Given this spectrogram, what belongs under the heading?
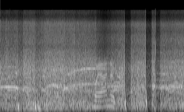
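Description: Barki Waterfall in Kolhapur, Maharashtra, roars continuously under heavy monsoon rain, a dense, loud wash of falling water close by, with someone speaking over it.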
